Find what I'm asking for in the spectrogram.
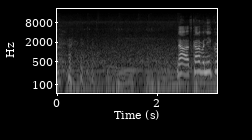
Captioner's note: laughs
